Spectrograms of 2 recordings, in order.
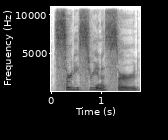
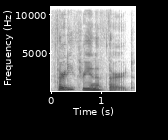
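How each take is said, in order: First: The 'th' sounds are replaced with a sharp 's' sound. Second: The 'th' sounds are made with the tongue between the teeth. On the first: The speaker calls it wrong. "students often use that S sound to replace it, which is not natural. It sounds really sharp, really foreign" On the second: The speaker calls it right. "One more time"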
